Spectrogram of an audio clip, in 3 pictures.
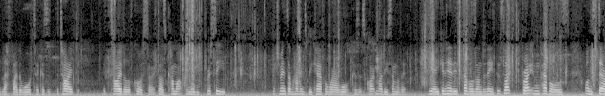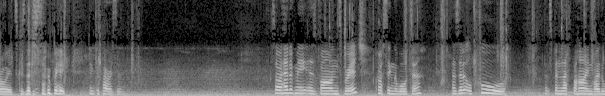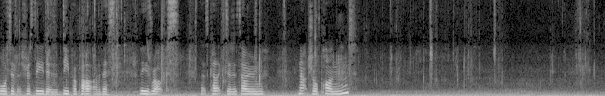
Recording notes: This podcast is recorded in 3D sound! Join her out and about as she captures those small, magical moments of everyday life, in sound.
